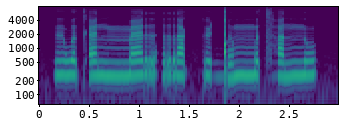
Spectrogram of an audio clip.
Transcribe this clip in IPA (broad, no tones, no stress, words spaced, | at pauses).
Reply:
ɨwəkʼænmːær | rakːʏɡ͡ǃə mːət͡sʰanːu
